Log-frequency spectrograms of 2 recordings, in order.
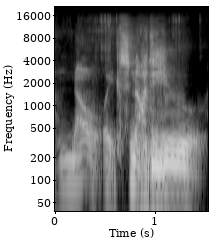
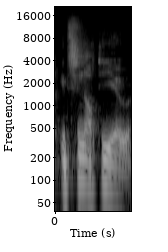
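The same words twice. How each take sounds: First: Low, drawn-out mock verdict; slow, deep-voiced rejection, playing the speaker; hammed-up low, slow announcement; imitating big-stage speaker. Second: Low, much softer mock verdict; understated low-voiced dismissal; imitating stage speaker's rejection. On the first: Retold speaker rejects him on stage. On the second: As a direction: drop low and quiet, playing the speaker. Retold speaker rejects another person.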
